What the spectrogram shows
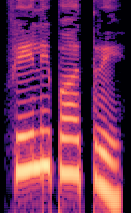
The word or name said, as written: ಫೇಲಿಪಾತ್ರೆ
